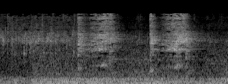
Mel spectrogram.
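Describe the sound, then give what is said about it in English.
Crab meat stirred with scrambled eggs, garlic and onions in a pan gives a few scraping utensil strokes over a soft, steady sizzle, with no voices. “Those are eggs scrambled that we go in there so it's soften up everything. And then we add the crab meat. This way the crab meat is cooked and it got mixed in with the garlic and onions.”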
